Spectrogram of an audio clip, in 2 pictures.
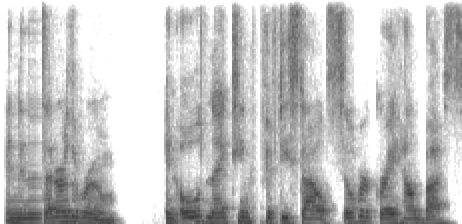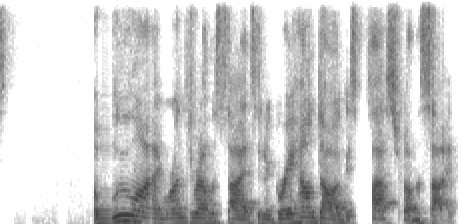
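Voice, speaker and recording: A woman's voice: sits low, poor audio. A woman reading scripted stage directions as the narrator of a screenplay table read.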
